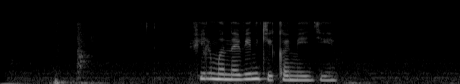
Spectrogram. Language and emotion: Russian, neutral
